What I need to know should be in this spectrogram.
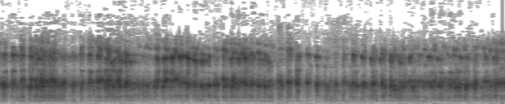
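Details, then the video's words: Frogs at night in full chorus: continuous buzzing, pulsed trills from many callers layered together, with some higher chirping notes mixed in. "Night frog call"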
